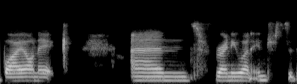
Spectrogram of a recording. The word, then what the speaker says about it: BIONIQ: were just launching here in the UK called Bionic. And for anyone interested, it's spelled BIONIQ.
